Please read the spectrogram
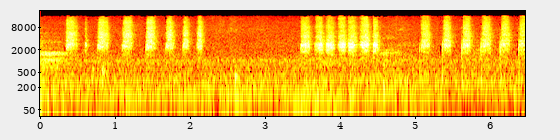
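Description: Pastel pencil scratching across sanded pastel paper (Fisher 400) in short quick strokes, about four a second. The strokes come in three runs, with a pause of about a second a little past the middle.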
